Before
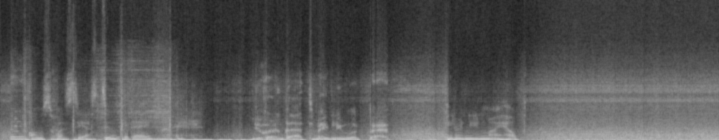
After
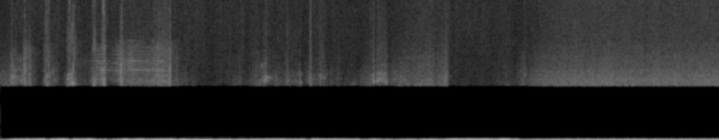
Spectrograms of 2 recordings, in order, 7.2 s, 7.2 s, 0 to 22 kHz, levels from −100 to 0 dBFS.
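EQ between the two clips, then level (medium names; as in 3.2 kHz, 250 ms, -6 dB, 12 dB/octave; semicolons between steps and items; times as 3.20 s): brick-wall FIR band-stop 170–8600 Hz; static phaser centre 1.4 kHz, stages 8; 0.0 dB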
